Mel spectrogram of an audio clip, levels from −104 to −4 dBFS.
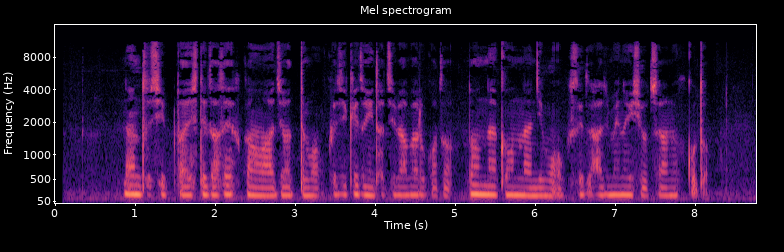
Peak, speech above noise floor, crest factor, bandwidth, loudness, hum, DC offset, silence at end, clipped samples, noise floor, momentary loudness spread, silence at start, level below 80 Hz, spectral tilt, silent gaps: -16 dBFS; 27 dB; 24 dB; 11.5 kHz; -39 LUFS; none; under 0.1%; 0.6 s; under 0.1%; -66 dBFS; 10 LU; 0.85 s; -76 dBFS; -5 dB/octave; none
